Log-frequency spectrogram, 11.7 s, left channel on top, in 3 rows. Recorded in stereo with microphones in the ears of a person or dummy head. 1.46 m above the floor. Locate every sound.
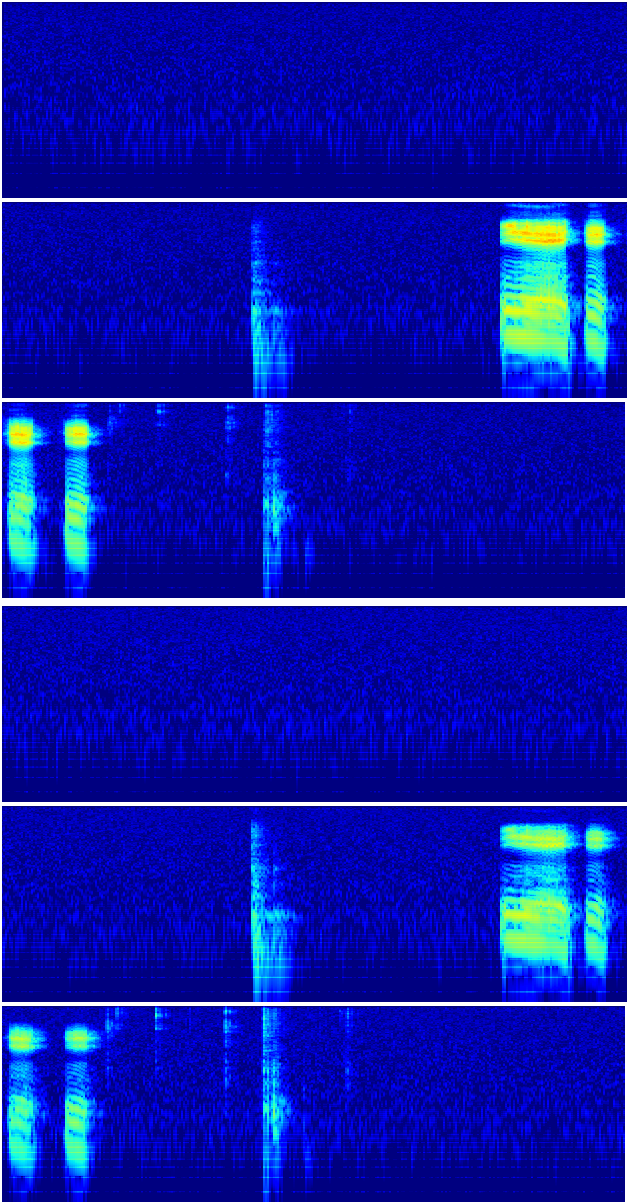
5.5 s a drawer: 45° right (ahead or behind), 1.0 m
7.0 s laughter: 45° left (ahead or behind), 0.7 m
8.4 s a crack: 75° right (ahead or behind), 3 m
